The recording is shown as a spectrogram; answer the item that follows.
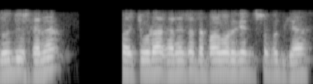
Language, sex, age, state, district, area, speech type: Marathi, male, 60+, Maharashtra, Nanded, rural, conversation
